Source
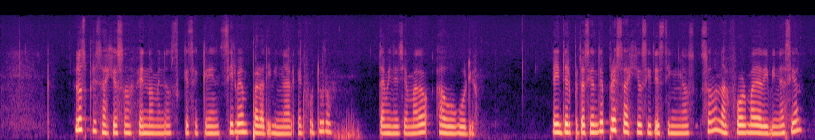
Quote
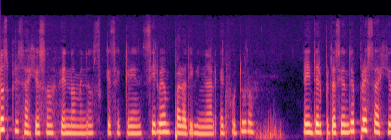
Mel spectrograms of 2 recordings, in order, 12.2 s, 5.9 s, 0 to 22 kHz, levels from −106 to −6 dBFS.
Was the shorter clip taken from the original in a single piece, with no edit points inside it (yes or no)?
no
